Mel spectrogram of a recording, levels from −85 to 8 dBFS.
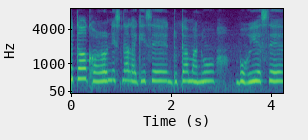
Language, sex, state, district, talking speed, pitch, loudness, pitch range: Assamese, female, Assam, Kamrup Metropolitan, 100 wpm, 315 Hz, -17 LUFS, 300-320 Hz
